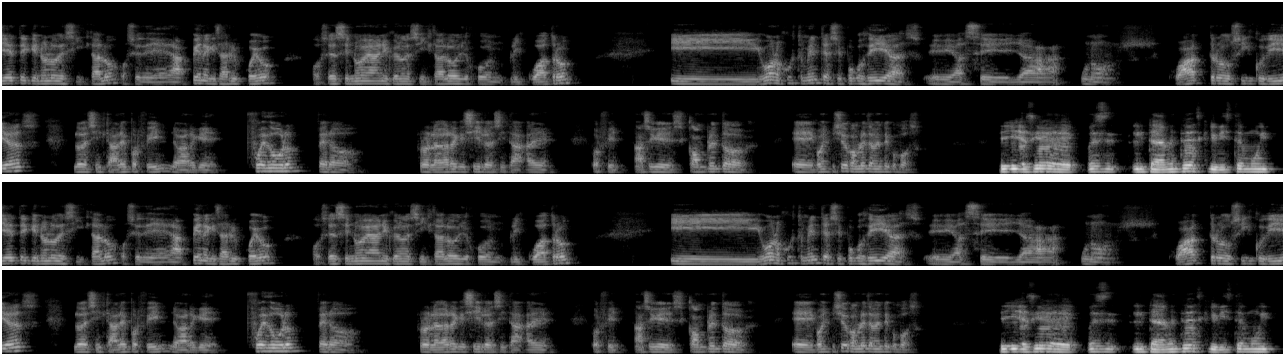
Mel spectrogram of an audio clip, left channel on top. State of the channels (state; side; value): normal; both; correlation 0.83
